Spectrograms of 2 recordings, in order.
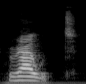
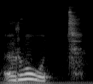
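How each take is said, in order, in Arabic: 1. الصوت يشبه الصوت في cow. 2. الصوت يشبه الصوت في food. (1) "اللي هي زي doubt كأن أو أو اللي هو الأو sound اللي هو موجود مثلا في cow" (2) "اللي هو زي food نفس الصوت اللي هو لونج"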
